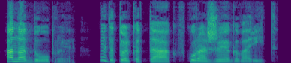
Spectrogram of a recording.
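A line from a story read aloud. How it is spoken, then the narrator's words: Gentle remark. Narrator (Russian): Слепой ласково заметил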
